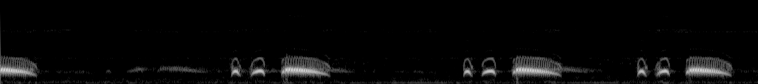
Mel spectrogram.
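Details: Zebra dove, a young trainee bird in the yard, giving 'batuk' and point-scoring coo phrases: two quick hooked notes followed by a long, falling, mellow coo, repeated about every two seconds, three times, in quiet surroundings.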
